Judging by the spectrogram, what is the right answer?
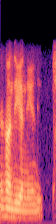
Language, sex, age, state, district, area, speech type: Punjabi, male, 18-30, Punjab, Patiala, urban, conversation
